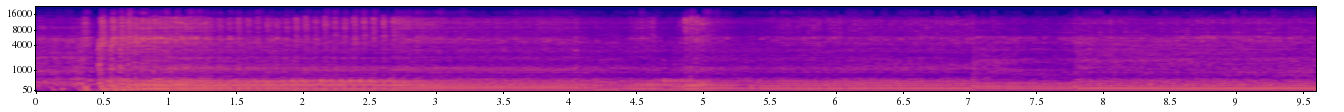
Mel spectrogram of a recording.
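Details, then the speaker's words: Cub Cadet lawn mower, non-running, that only needed gas: fires up quickly and settles into a steady, even low drone with no misses, running normally. "gas so that's great new guys that was all that was needed for the cupc that just needed a little gas that thing is ready to go"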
